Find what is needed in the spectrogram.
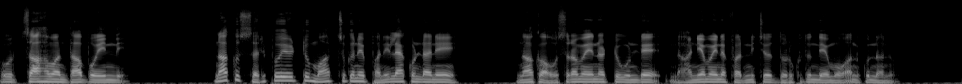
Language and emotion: Telugu, sad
